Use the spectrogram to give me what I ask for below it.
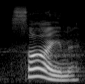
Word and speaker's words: sign: we have the word sign in signature what do you notice in sign we have a GN and that g is silent and I used to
